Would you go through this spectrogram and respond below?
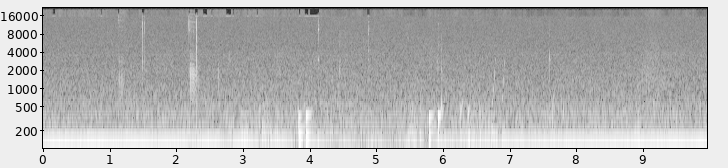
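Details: Stomach rumbling (borborygmi).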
